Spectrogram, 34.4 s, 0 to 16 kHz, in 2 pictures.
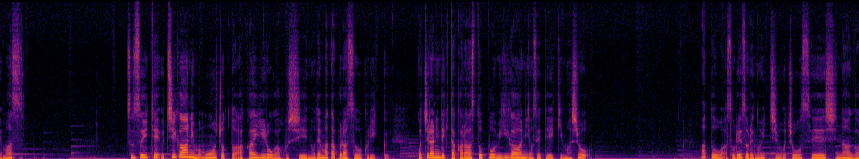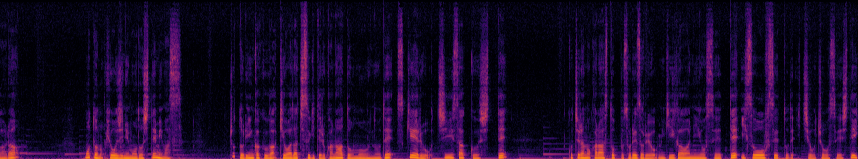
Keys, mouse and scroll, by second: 1.8 click, 6.8 click, 9.0-11.0 drag, 11.5-12.5 scroll up 1, 12.5 scroll up 1, 13.0-14.5 drag, 14.8 click, 15.4-16.5 drag, 17.0-17.9 scroll down 3, 18.5-19.0 scroll down 2, 19.0 middle click, 20.2 ctrl+shift+click, 23.7 middle click, 24.0 scroll up 1, 25.4-27.2 drag, 28.1 click, 28.8 click, 29.4 click, 30.2 click, 31.0 click, 32.4-34.3 shift+drag.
